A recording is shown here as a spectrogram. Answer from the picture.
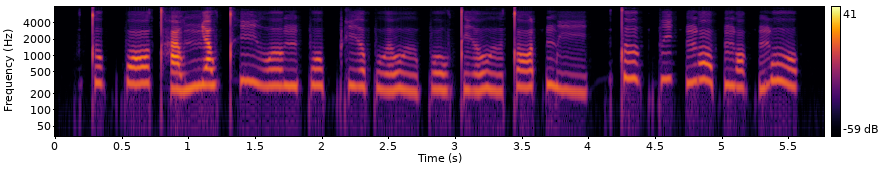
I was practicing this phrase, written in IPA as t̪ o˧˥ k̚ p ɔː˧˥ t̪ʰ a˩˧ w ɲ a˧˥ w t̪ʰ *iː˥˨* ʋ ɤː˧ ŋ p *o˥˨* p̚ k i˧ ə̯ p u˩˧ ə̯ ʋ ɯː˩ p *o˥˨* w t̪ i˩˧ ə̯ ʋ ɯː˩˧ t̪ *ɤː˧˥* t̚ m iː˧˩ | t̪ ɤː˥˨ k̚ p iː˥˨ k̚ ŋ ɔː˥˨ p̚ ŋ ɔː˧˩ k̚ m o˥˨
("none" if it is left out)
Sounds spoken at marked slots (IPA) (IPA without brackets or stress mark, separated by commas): iː˥˨, o˧˥, o˧˩, ɔː˧˥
